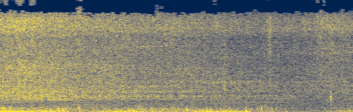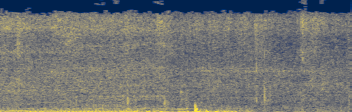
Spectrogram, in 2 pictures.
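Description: A pickup truck's engine rumbles as it pushes snow.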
